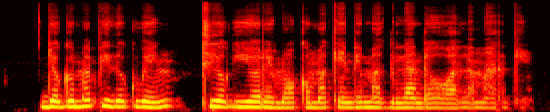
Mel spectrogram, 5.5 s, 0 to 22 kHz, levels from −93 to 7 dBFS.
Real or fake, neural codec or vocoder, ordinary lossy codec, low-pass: fake; codec, 44.1 kHz, 7.8 kbps, Pupu-Codec; none; 19.8 kHz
